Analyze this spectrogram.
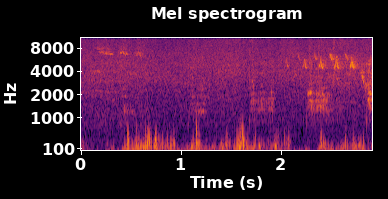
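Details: Indian Runner ducks visiting again, giving low, rough, clipped quacks in quick uneven bursts, several per second, with faint small-bird chirps high in the background.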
